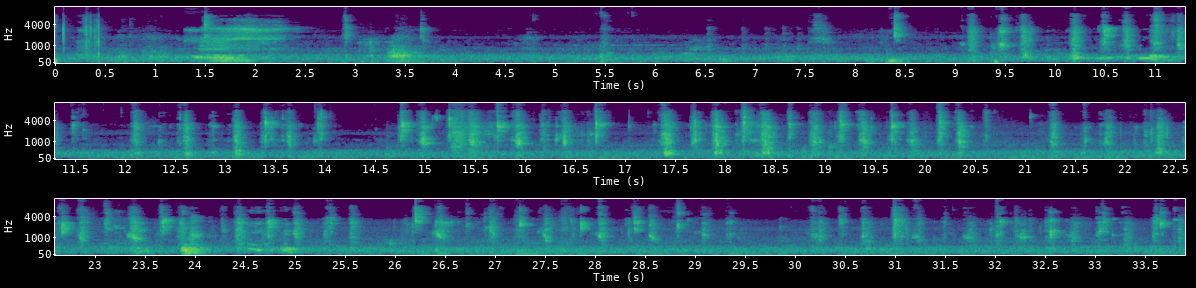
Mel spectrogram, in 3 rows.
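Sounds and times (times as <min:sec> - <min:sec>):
crunching cucumber: 0:08.3 - 0:33.9.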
